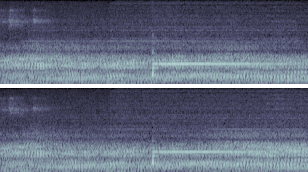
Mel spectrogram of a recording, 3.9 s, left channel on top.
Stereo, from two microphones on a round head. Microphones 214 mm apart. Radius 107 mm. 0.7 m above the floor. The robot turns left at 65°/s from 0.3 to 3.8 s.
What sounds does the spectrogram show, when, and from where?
0.0 s a helicopter: 170° left; by 3.9 s 60° right
1.9 s a guitar: 130° left; by 3.8 s 5° left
